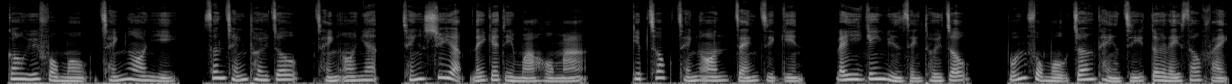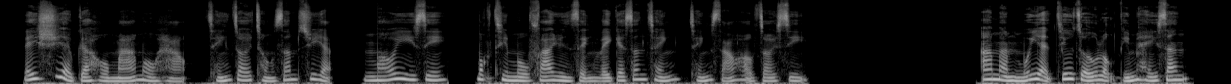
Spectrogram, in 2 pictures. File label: chinese cantonese commercial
